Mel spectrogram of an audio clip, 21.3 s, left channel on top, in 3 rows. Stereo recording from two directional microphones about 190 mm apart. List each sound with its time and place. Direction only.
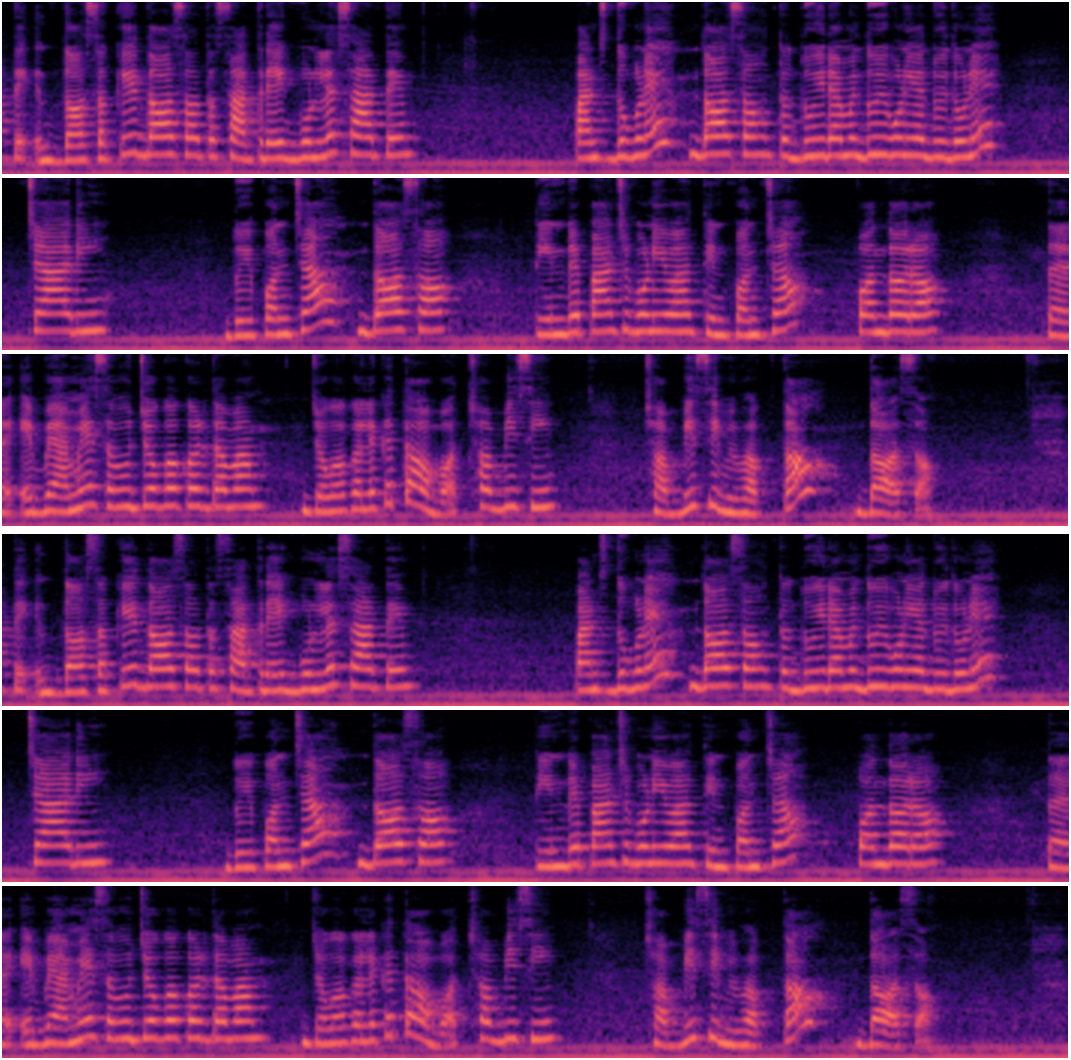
0.0 s a woman's voice: 30° left (ahead or behind)
3.8 s a woman's voice: 30° left (ahead or behind)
